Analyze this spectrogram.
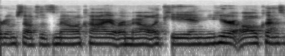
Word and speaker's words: Malachi: point out right now malachi martin always said that his name was actually pronounced maliki um and so he was always correcting people for that but then later on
